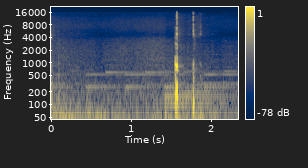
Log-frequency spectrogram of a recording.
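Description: A slow, breathy exhale blown out through pursed lips as if whistling, which slows the out-breath, over soft background music. There are two short clicks about one and a half seconds in.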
